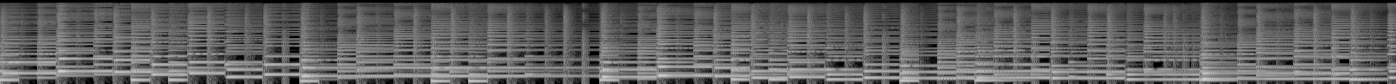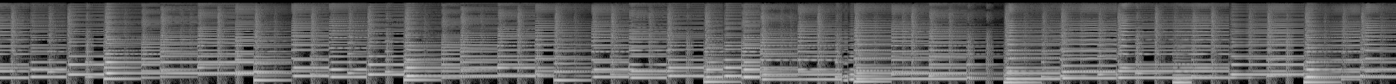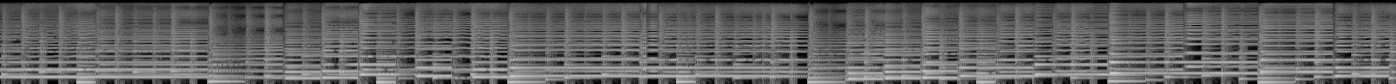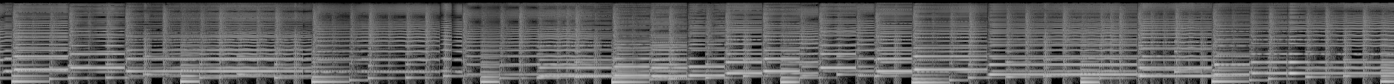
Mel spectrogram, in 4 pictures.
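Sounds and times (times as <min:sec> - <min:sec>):
slow 8-bit background music: 0:00.0 - 0:55.8.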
